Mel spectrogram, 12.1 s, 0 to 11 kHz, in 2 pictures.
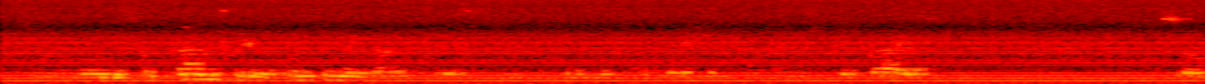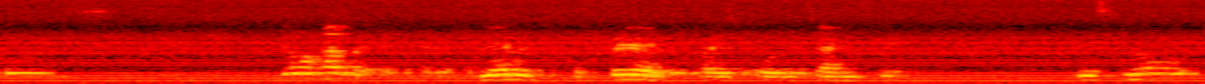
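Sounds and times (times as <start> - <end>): electrical mains hum: 0.0 - 12.0
faint speech: 0.2 - 4.7.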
